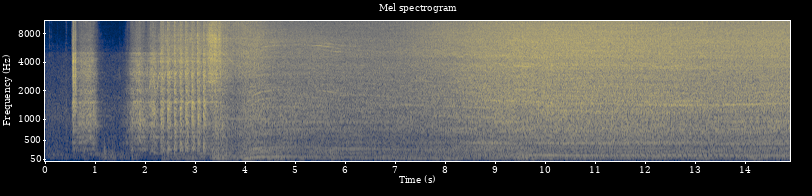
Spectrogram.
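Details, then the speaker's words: 2010 Ford Crown Victoria Police Interceptor, 91,56 original miles, 4,658 engine hours, suspected bad fuel pump, started with fuel poured into intake: brief cranking catches into steady even idle, no knocks or misses; engine sounds good, normal start and idle. "Engine sounds good. I can't rev it up, but you could hear the engine sounds good."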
